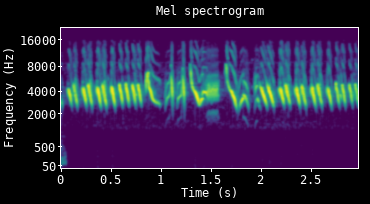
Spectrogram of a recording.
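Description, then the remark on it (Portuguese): A Lined Seedeater sings a bright, rapid song: fast runs of high, repeated chirping notes broken by a burst of twisting whistles, loud, with no voices. “E hoje o personagem é o Bigodinho.”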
